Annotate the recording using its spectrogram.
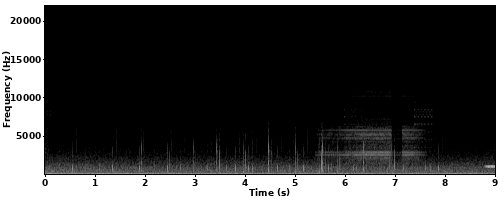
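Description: Footsteps patter quickly on a hard floor.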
